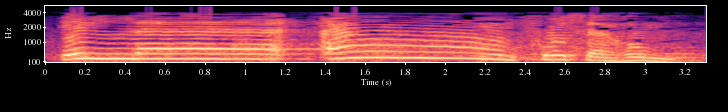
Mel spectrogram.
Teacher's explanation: في نون عندي بدون تشكيل بتاعت أنفسهم دي العلماء بيقول لازم نخفيها ونغنها، ما نقولش أنفسهم، احنا هناخدها بعد كده، لكن خد بالك دي لازم تغن بمقدار حركتين.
